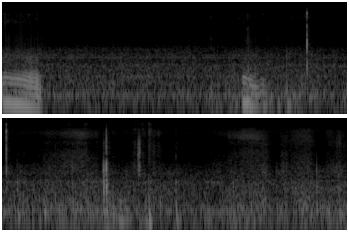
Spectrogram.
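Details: Male Ragdoll cat Pop sleeping deeply and snoring occasionally: a low, rasping snore opens the recording, a shorter one follows near four seconds, then a faint room hush with a few soft clicks.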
